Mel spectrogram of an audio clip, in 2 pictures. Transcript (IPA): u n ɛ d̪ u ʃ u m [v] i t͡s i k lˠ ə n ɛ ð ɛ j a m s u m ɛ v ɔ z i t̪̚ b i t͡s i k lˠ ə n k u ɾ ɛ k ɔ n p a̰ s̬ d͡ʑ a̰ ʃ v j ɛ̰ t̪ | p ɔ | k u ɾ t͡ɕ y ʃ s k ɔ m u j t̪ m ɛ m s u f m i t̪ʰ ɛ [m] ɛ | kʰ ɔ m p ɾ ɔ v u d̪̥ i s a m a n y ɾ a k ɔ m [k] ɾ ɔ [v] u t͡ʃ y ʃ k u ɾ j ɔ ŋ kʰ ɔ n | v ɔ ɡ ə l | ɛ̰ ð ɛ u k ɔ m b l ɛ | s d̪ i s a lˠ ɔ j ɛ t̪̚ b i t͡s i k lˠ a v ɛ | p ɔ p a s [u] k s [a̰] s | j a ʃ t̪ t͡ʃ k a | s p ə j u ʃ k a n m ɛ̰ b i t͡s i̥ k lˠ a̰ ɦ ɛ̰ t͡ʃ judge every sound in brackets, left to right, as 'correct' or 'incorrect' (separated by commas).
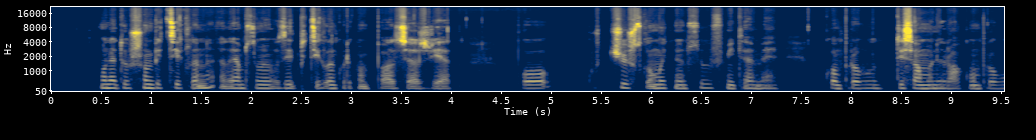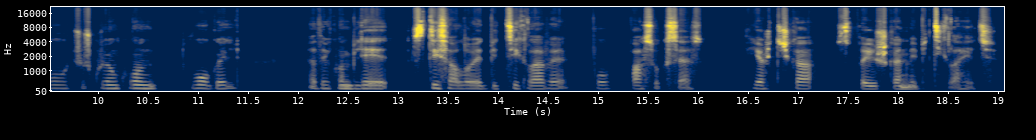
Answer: incorrect, correct, incorrect, correct, correct, incorrect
